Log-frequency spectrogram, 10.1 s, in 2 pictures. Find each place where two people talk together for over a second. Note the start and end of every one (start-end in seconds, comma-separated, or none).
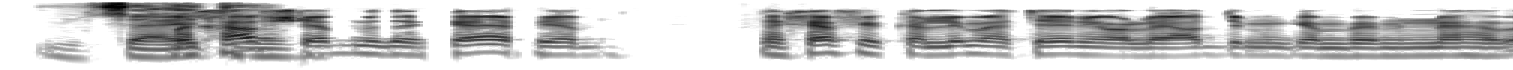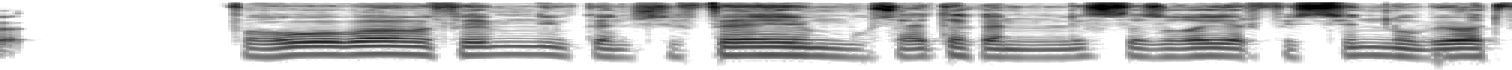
none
